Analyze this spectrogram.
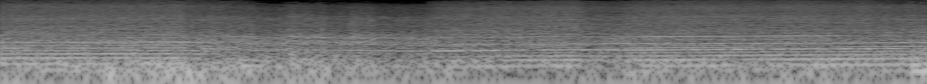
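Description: A racing car engine drops in pitch as the car brakes, then revs up again.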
